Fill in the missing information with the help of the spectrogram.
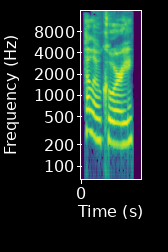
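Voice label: hello, female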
